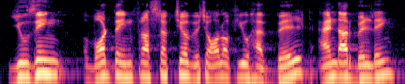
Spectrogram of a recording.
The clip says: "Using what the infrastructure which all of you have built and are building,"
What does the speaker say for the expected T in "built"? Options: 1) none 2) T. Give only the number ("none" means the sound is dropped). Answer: 2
